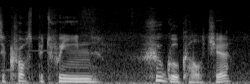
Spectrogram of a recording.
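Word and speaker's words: Hügelkultur: it's a cross between hugall culture I think that's how it's said it's German for for Hill culture or Mound culture and that's where you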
